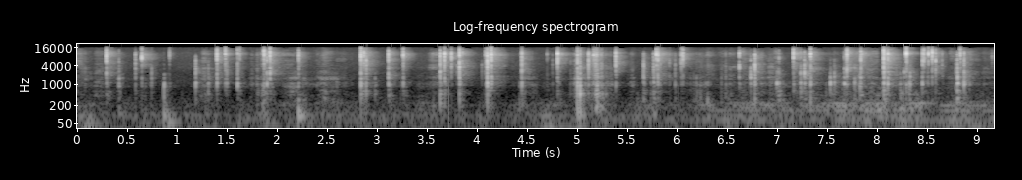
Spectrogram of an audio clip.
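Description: Fingertips tap and press the raised cavities of a thin, empty, clear thermoformed plastic chocolate box tray held close up. The result is a rapid, uneven run of dozens of sharp, bright crinkling clicks and pops, each dying out almost instantly, with almost no low end.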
